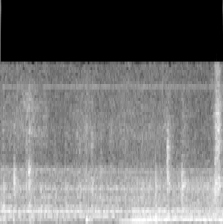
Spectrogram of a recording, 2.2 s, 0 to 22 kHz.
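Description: Hammond B3 organ sounding faintly: a click a little under a second in, then a single held note that starts just over a second in and sustains.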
